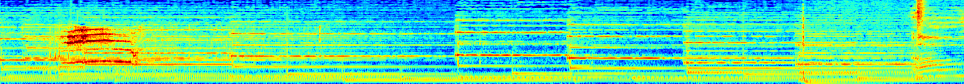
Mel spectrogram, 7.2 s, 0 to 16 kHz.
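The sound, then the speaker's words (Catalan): A cat meows softly near the start and again briefly at the end, heard over sustained, slowly shifting musical tones with no talking; the meow is of Félicette, the French cat launched into space on 18 October 1963. “A veure, explica'ns de qui és aquest miol tan adorable.”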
